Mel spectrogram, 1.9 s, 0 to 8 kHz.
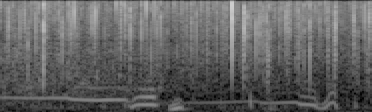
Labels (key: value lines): label: biophony, cascading saw
recorder: SoundTrap 600 or HydroMoth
